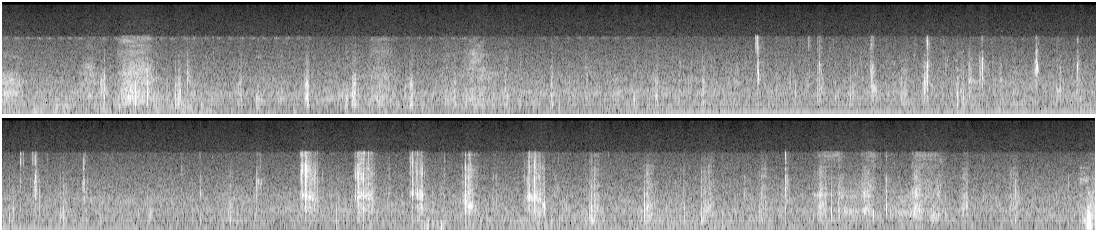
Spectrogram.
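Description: Crunchy biting and chewing of a Taidam spicy salad of beef tripe with cucumber, close and quiet, with frequent sharp crackly bites and softer mastication over a long stretch.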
